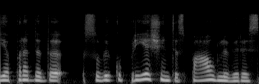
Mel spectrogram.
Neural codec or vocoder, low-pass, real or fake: codec, 24 kHz, 0.9 kbps, DualCodec; 10.8 kHz; fake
